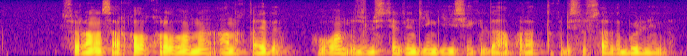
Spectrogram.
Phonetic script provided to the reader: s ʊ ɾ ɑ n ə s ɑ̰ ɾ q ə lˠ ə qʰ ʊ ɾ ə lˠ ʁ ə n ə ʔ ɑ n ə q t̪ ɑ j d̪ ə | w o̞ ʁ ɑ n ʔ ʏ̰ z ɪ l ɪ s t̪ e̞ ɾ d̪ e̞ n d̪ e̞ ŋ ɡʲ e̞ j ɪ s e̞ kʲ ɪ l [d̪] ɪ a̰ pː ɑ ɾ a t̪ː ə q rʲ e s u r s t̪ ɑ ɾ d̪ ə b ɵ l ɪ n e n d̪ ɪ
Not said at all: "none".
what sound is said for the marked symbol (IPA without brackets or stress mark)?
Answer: d̪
